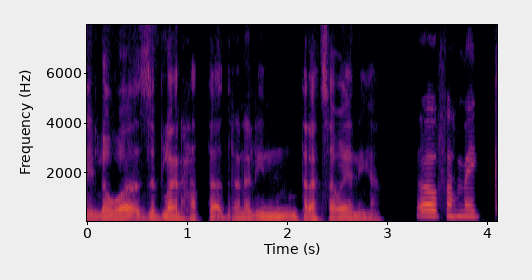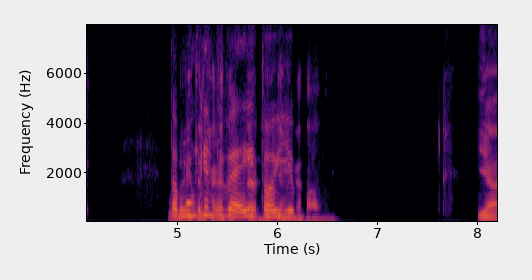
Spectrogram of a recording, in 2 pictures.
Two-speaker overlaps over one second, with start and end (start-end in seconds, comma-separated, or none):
4.9-6.3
